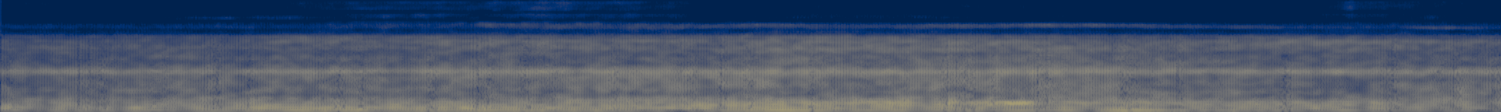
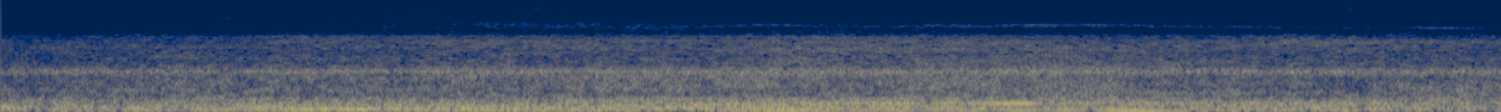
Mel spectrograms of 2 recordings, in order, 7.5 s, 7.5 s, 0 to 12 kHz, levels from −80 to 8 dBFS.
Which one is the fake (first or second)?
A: first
